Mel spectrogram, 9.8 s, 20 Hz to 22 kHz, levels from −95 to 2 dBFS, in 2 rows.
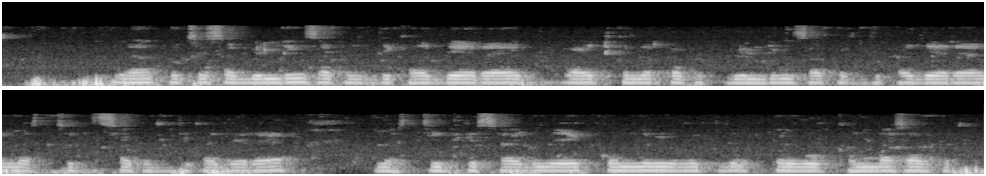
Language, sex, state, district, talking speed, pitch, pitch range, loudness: Hindi, male, Rajasthan, Bikaner, 240 wpm, 140 Hz, 135-140 Hz, -19 LUFS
